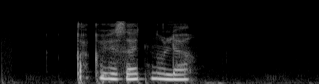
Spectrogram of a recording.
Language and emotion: Russian, neutral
